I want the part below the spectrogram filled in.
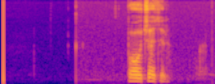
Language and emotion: Russian, neutral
